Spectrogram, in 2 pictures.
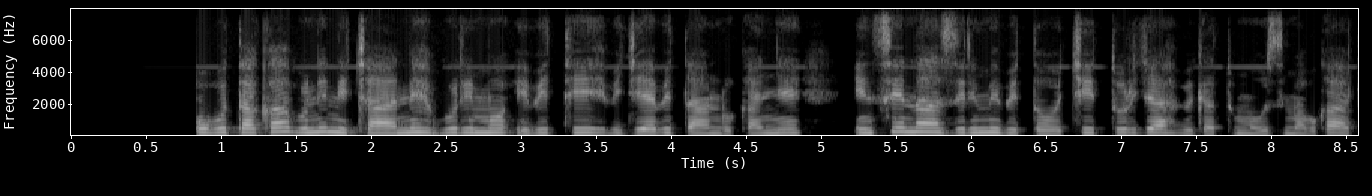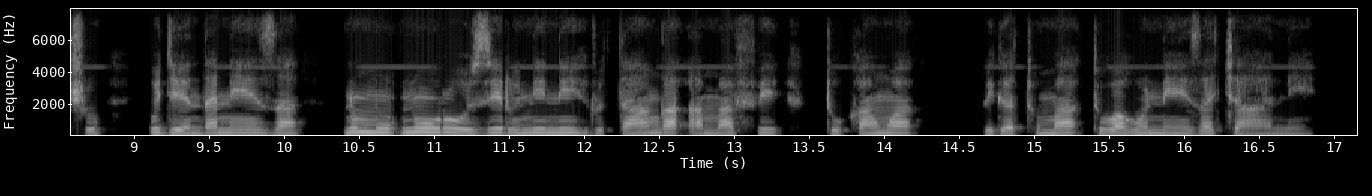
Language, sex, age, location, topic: Kinyarwanda, female, 50+, Nyagatare, agriculture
